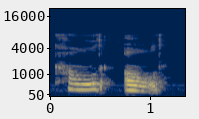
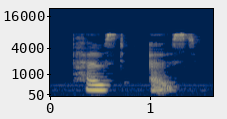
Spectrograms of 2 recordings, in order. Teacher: this is a closed syllable but it doesn't make that short sound for the vowel it makes a long vowel sound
